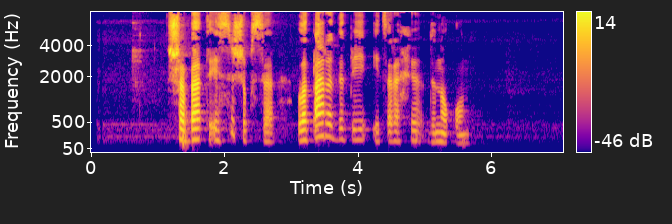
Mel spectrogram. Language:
Abkhazian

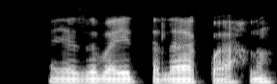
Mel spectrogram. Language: Pashto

